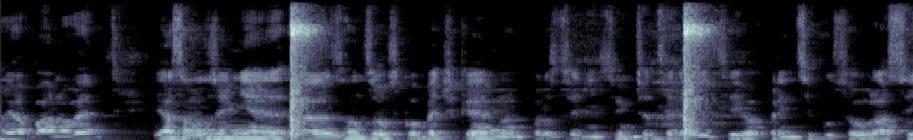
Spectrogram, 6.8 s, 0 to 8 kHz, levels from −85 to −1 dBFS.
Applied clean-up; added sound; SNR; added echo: classical method WPE with log-MMSE.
